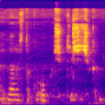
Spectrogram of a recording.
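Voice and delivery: hushed, quick mutter to oneself; barely audible working aside; quiet aside. Real, not acted. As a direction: say it under your breath, almost whispered. Aside while adjusting the screen.

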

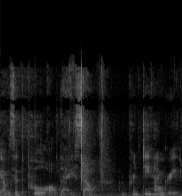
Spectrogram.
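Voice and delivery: half-whispered aside, mouth near food. Real, not acted. Vlogger whispering to viewers over her dinner plate. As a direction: whisper it like a little confession. Eating on camera, drops to whisper.

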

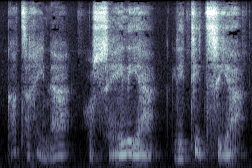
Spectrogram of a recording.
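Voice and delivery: very soft secret whisper. A narrator's reading. Child secretly calls on magic helpers, whispered incantation. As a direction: whisper each name separately, like a spell. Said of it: "en fluistert".

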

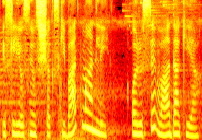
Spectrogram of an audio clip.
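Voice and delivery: ordinary delivery

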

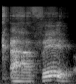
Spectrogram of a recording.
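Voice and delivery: "Café" con K explosiva; K marcada. Shown as a demonstration. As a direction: exagera el golpe de la K en "Café". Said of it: "Con la K". ("Café" con ka fuerte)

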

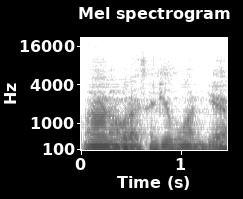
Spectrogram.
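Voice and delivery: usual speaking voice

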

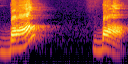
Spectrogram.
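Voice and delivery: "বা, বা।" said as two separate beats, each বা on its own push of breath with a pause between; split into syllables. Shown as a demonstration. Teacher splitting বাবা into its two syllables for students, in separate beats. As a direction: break "বা, বা।" into two distinct breaths, one বা at a time. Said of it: "দুটো ঝোঁক দিয়ে বলতে হবে".

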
